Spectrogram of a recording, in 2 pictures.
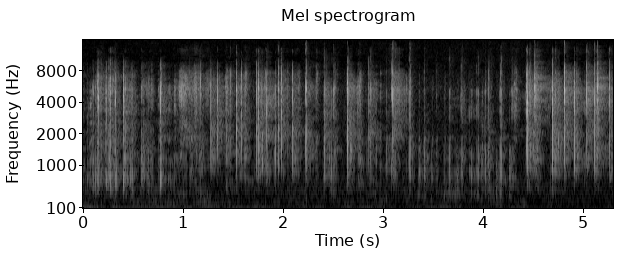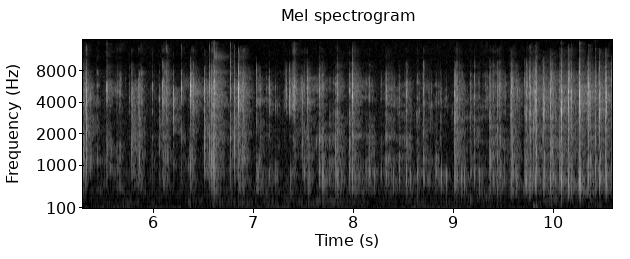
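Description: Fingertips press the buttons and tap the hollow shell of a white plastic PS5 DualSense game controller held in both hands. A steady, rapid run of quiet, bright plastic clicks and taps fills the clip, each snapping off instantly with no ring. The tapping grows a little denser and louder toward the end.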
